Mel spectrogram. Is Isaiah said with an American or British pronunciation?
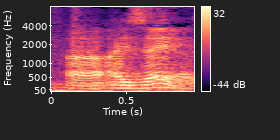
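American. The name is said with an American pronunciation. "I use the American pronunciation because I'm an American"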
